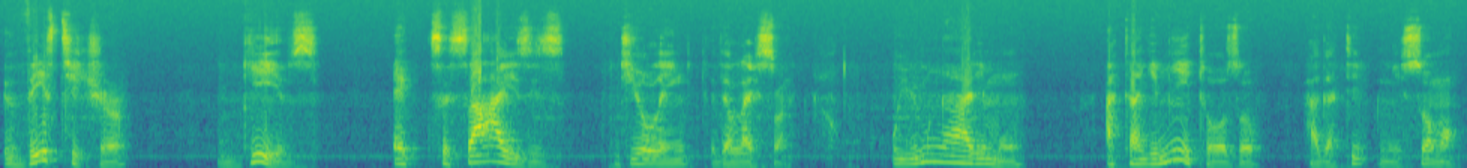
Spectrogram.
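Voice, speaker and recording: A low-voiced man teaching a language lesson, his pitch rising and falling a lot as he stresses each word. He draws out the model sentences slowly and repeats them for learners, over a faint hiss of noise. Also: sing-song, a little mellow, low-quality recording. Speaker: English teacher.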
